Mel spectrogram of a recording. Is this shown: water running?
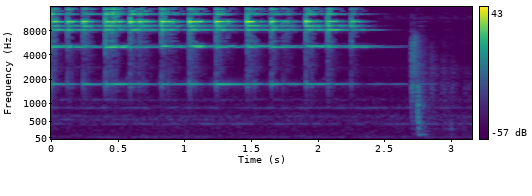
no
